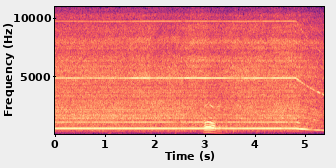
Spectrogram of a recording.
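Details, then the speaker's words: Bissell Powerforce bagless vacuum, first power-up, brush bar not turning; steady high whine with a strained airless note, no pitch change, no suction. Blocked airflow from clogged filters. "It's definitely plugged. Okay, let's look at the filter."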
